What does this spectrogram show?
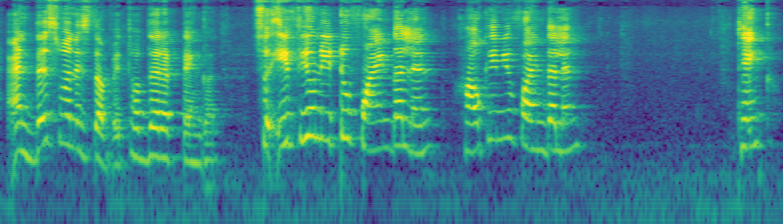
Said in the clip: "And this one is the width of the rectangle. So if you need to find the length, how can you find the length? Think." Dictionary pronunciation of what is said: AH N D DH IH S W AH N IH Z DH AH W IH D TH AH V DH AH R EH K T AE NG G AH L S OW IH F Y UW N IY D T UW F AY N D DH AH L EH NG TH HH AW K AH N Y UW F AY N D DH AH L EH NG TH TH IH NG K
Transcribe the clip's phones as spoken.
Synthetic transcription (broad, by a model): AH N D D IH S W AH N IH Z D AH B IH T AH V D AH R EH K T AE NG G AH L S OW IH F Y UW N IY D T UW F AY N D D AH L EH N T HH AW K AH N Y UW F AY N D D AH L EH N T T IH NG K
